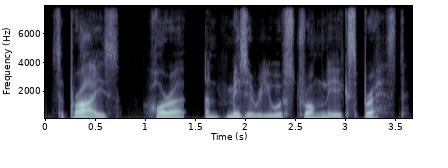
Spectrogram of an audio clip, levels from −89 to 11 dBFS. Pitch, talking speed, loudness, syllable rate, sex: 90 Hz, 115 wpm, -23 LUFS, 5.4 syllables/s, male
